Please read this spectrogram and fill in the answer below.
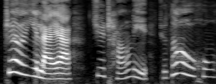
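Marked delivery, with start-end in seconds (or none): none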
